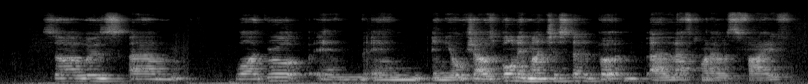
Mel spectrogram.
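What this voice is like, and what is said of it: Yorkshire English accent. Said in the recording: “the Yorkshire lad ... a sort of Yorkie accent”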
